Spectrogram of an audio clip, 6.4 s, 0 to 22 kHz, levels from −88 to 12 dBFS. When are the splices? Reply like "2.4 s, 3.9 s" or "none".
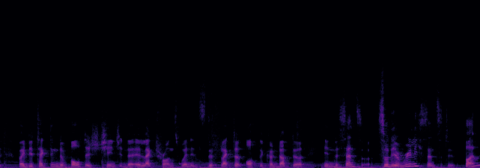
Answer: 5.5 s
